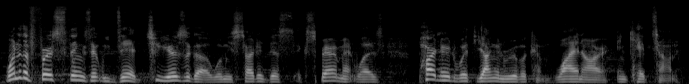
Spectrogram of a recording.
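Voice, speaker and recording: A man's voice: medium pitch, sing-song, brisk. American-accented man presenting in a hall. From South Africa. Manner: light self-deprecating humor. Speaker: conference speaker. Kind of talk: presentation talk. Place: large hall.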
